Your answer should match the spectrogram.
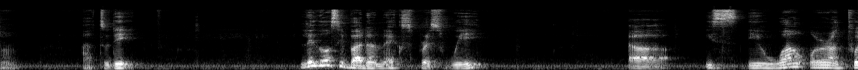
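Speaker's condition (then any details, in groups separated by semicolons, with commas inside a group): No condition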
